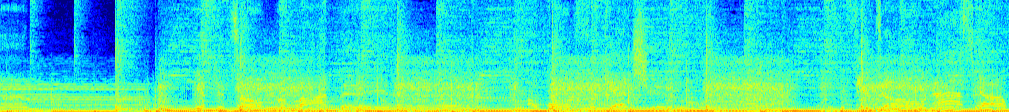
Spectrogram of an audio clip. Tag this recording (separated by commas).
Music, Punk rock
